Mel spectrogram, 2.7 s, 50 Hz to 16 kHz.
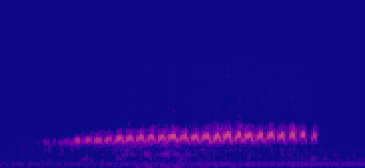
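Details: Tawny Owl at a nest box on 18 January 2021, during a look inside the box. A single soft, quavering, tremulous hoot lasts about two seconds and rises slightly, with a faint steady hum behind it.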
